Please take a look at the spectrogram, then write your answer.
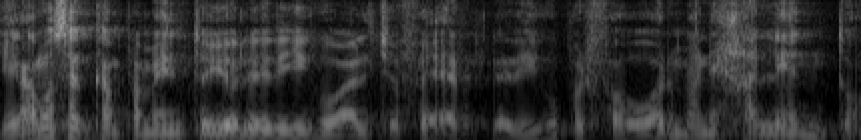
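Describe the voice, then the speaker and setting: Speaking fairly slowly, this man has a Chilean accent. His delivery stays unhurried. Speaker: peace and dialogue practitioner. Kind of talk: lecture.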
